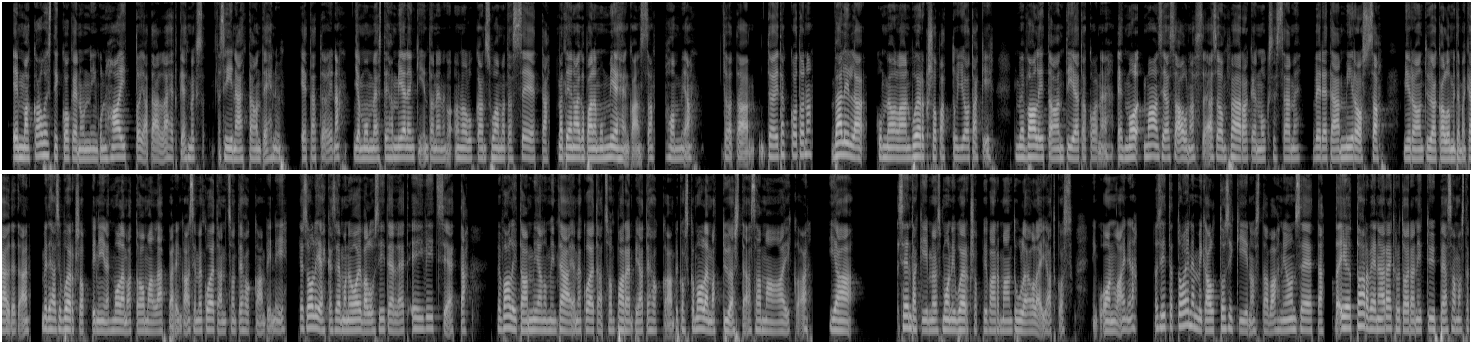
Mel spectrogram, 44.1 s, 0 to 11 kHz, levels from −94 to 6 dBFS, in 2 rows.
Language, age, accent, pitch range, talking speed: Finnish, 30-49, native, 155-170 Hz, 195 wpm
